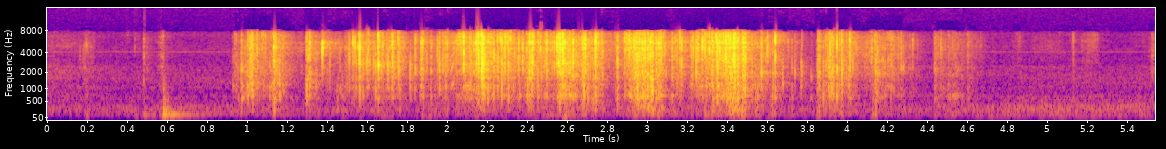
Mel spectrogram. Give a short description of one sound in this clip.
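A foil wrapper crinkles loudly as it is torn open.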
